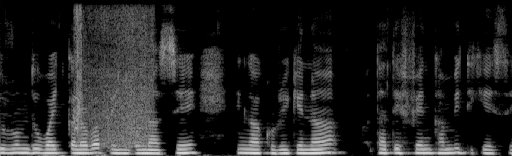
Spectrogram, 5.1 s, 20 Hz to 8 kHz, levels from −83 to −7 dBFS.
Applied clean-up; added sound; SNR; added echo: classical method Wiener filter.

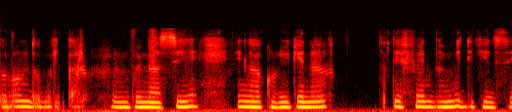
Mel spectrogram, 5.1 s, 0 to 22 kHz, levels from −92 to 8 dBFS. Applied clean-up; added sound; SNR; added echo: neural diffusion model UNIVERSE++.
